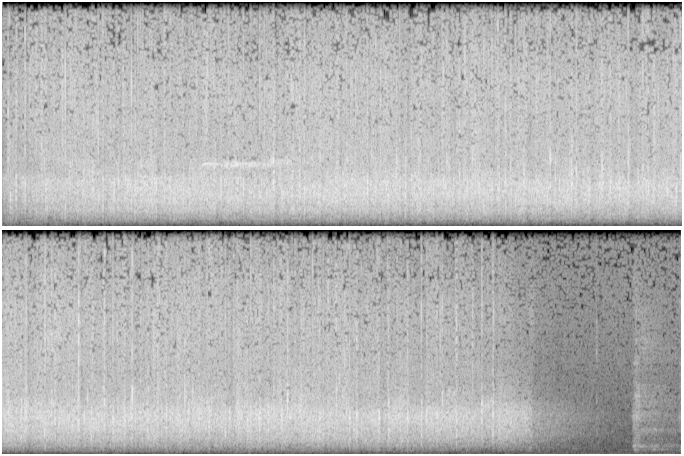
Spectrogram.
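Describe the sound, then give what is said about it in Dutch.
Sustained applause from an audience at a wedding ceremony, dense and steady clapping for about twelve seconds, then quickly tapering off into quiet with a few scattered claps at the end. “Ik vind dat we een applaus mogen geven, hè?”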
